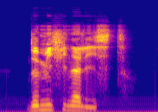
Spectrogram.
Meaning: semi-finalist
- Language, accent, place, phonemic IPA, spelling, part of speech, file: French, France, Lyon, /də.mi.fi.na.list/, demi-finaliste, noun, LL-Q150 (fra)-demi-finaliste.wav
